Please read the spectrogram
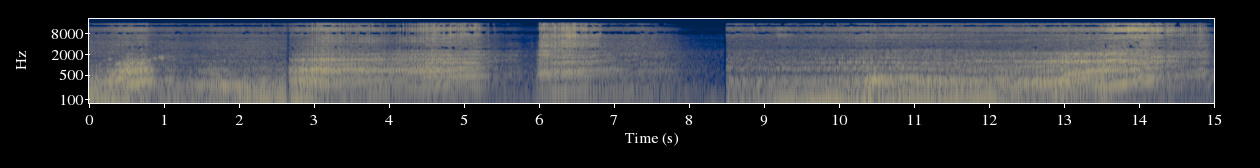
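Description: Dodge Challenger Hellcat Redeye's supercharged V8 revving and accelerating, the engine pitch climbing in long rising sweeps several times. The sound cuts off and jumps abruptly about six and eight and a half seconds in, as clips are joined.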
